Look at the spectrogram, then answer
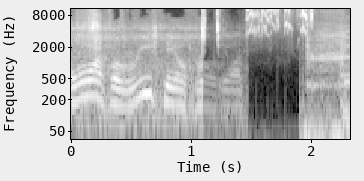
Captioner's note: tape rewinding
